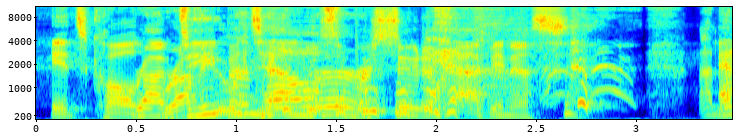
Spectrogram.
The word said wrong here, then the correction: Ravi: I believe his name is pronounced Ravi.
